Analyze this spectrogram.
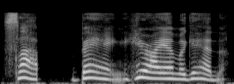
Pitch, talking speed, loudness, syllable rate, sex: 255 Hz, 155 wpm, -16 LUFS, 4.1 syllables/s, female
